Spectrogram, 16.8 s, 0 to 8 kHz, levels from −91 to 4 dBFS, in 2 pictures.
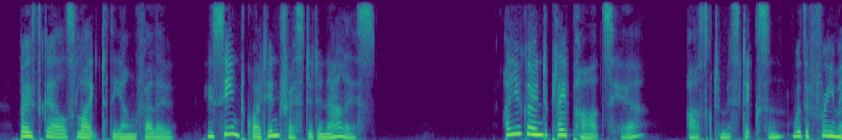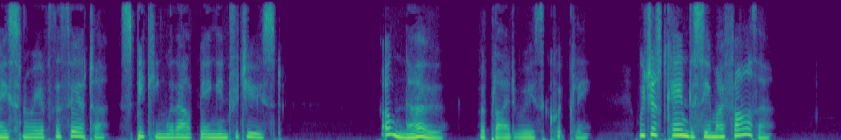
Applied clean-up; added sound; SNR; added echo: none; none; none; none.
